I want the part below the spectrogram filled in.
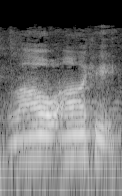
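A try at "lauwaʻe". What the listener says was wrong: Lao Wa'e. See, the A in this last word is kind of pronounced Wa'e. This is the Okina, or the glottal sound.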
